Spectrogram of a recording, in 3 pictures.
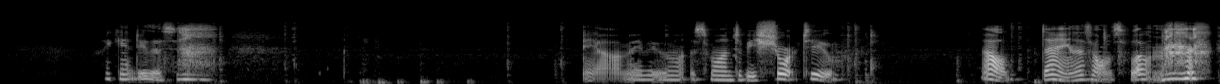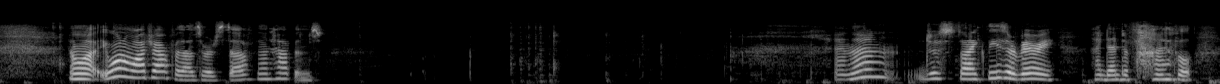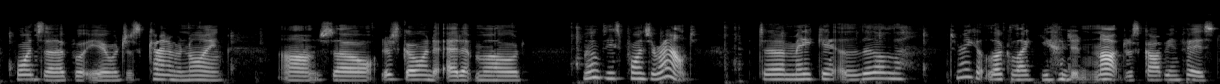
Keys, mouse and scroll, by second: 2.1 click, 2.8 click, 3.8 ctrl+z, 4.2 ctrl+z, 5.0 click, 6.6 click, 8.7-10.1 middle drag, 10.1 click, 10.6 shift+drag, 10.9-11.3 scroll up 1, 11.6-12.3 middle drag, 12.3-12.8 scroll down 1, 12.8 shift+drag, 13.2 shift+click, 14.0 shift+click, 14.6-15.8 middle drag, 15.8 click, 17.5 click, 17.8-18.6 middle drag, 18.6-19.4 scroll down 1, 19.6 scroll up 3, 20.1 Tab, 20.5 Tab, 20.8 click, 21.8 shift+click, 22.5-23.5 middle drag, 23.7 scroll up 3, 24.0 Tab, 24.4 shift+scroll up 1, 24.5 shift+middle click, 25.2 scroll up 3, 26.3 click, 26.7 scroll up 1, 26.7 middle click, 27.3 scroll down 3, 28.1 click, 29.6 click, 31.0 Tab, 31.7 click, 32.2-33.0 middle drag, 33.0 scroll down 1, 33.2 shift+middle click, 34.0 shift+scroll up 1, 34.3 click, 35.1-35.9 shift+scroll up 5, 35.1 shift+middle click.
